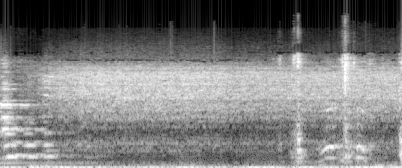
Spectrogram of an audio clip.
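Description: Steady hiss of steam in a steam bath, a radio-drama sound effect, after the last notes of a clarinet music bridge die away at the start. A couple of brief voice sounds come near the end.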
